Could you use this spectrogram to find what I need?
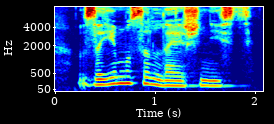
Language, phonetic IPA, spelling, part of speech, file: Ukrainian, [wzɐjemɔzɐˈɫɛʒnʲisʲtʲ], взаємозалежність, noun, Uk-взаємозалежність.ogg
- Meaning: interdependence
